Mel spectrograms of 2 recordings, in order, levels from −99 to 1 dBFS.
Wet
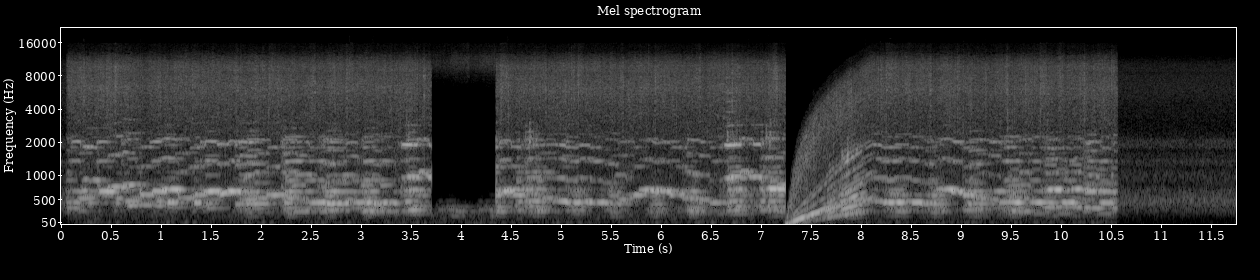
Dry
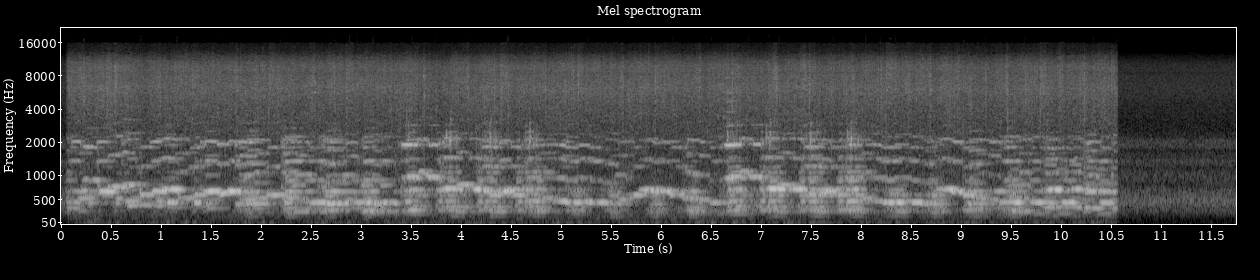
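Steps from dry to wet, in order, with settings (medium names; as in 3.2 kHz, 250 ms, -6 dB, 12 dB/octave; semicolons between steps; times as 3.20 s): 3.71–4.36 s: inverse Chebyshev band-stop 670–4900 Hz, stop band 60 dB; 7.25 s: tape start 0.87 s; trim -7 dB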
